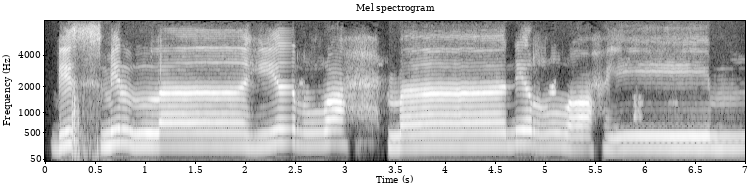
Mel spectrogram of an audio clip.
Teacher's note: Nah, ini mimnya ditahan dulu. Jangan him. Nah, gitu. Jadi ini ditahan dulu.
